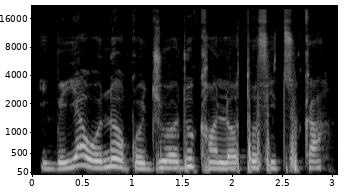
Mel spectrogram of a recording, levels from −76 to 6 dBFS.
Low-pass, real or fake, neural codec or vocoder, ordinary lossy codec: none; fake; vocoder, 48 kHz, 128 mel bands, Vocos; none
